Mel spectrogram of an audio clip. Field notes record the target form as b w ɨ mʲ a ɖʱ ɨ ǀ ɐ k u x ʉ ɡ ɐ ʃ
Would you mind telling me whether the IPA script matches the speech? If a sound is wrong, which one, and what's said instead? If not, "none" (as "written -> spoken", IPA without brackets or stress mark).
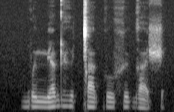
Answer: none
